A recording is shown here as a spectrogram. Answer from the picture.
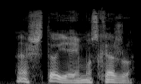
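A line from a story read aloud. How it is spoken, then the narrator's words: Sighing. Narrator (Russian): вздохнул Брэндон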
